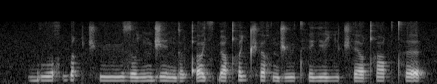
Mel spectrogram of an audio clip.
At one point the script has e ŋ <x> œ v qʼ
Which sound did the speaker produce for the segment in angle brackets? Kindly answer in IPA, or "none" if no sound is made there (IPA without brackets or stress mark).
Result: ɡ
